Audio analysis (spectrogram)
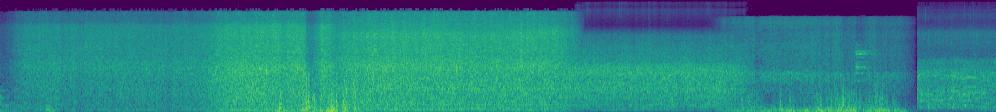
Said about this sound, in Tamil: மதுரையில் அண்ணா நகர் உள்ளிட்ட பல்வேறு இடங்களில் பலத்த சூறைக்காற்றுடன் கனமழை.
